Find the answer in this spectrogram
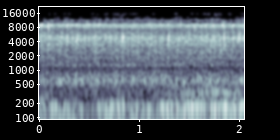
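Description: Chopped tomatoes frying in hot oil in an aluminium pot: a steady sizzle, with a steady low hum underneath.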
